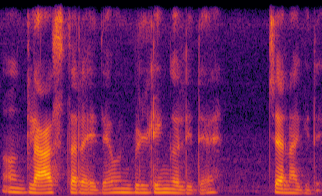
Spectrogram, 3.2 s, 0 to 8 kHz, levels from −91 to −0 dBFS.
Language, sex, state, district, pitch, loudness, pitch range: Kannada, female, Karnataka, Mysore, 150 Hz, -22 LUFS, 145-155 Hz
